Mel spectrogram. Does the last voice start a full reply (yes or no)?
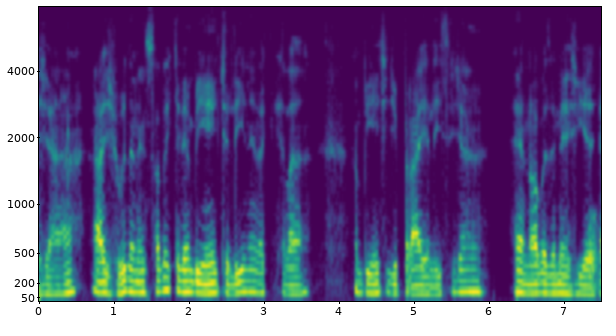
no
